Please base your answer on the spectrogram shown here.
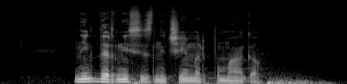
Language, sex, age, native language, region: Slovenian, male, 18-29, Slovenian, Zasavska region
